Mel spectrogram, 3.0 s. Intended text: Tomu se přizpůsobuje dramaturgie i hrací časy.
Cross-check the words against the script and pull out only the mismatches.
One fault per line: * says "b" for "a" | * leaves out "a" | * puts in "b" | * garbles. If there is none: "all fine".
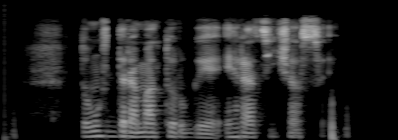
* leaves out "se přizpůsobuje"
